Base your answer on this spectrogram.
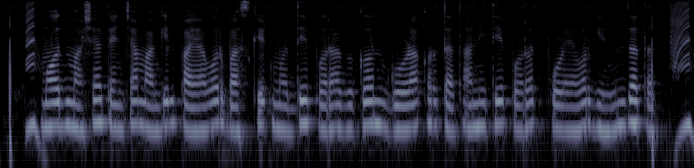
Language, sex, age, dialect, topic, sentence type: Marathi, female, 36-40, Varhadi, agriculture, statement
